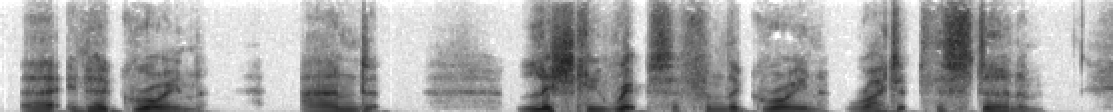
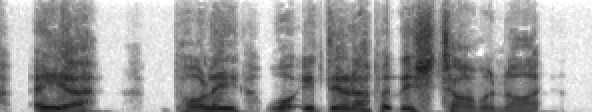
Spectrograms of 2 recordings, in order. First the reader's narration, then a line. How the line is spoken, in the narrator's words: she said in her Cockney English accent, she said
